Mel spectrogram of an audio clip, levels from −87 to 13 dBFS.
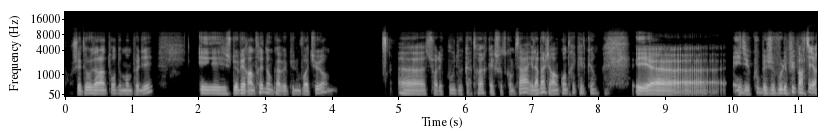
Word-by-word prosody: j'étais 100 +2 -1
aux 110 0 +1
alentours 105 +1 +2
de 100 - -10
Montpellier 100 - -4 0.7
et 110 -2 +1
je 95 - +3
devais 110 +1 +4
rentrer 100 +8 +1
donc 125 -5 -5
avec 95 -1 -3
une 100 - -8
voiture, 110 +8 -2 1.1
heu, 100 -2 +1
sur 90 -2 -3
les 95 - -7
coups 110 +3 -11
de 100 - -11
4:00 115 +1 -3
quelque 95 - -5
chose - - -1
comme 90 - -9
ça 130 +5 +2
et - - -3
là-bas 145 - +3
j'ai - - +2
rencontré 105 +3 -3
quelqu'un 125 -2 -8 0.6
et 100 -1 +7
heu 95 -2 +6 0.8
et - - 0
du 100 - 0
coup, 135 - -10
bah, 115 -4 -2
je 105 0 +2
voulais 115 +2 -1
plus - - 0
partir. - - +7
105 Hz, 200 wpm, -25 LUFS, 95-115 Hz, 1.1 s, et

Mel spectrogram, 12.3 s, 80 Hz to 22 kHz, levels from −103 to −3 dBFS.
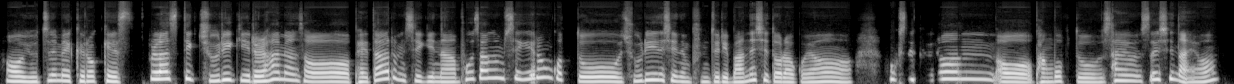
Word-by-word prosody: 어 225 -1 +4
요즘에 245 +5 0
그렇게 230 -1 +1
쓰 - - -12 0.2
플라스틱 330 -1 +3
줄이기를 250 -2 +2
하면서 215 -10 +2
배달 275 - +1
음식이나 215 - -2
포장 350 - 0
음식 355 -3 -2
이런 400 +4 0
것도 215 - +2
줄이시는 245 -3 -1
분들이 205 0 -2
많으시더라고요. 200 -3 0 0.4
혹시 315 -2 -6 0.2
그런 325 +2 -1
어 200 -2 +3
방법도 200 -2 -3
사용 255 +1 -2
쓰시나요? 250 - -2
235 Hz, 295 characters per minute, -19 LUFS, 205-300 Hz, 0.4 s, 어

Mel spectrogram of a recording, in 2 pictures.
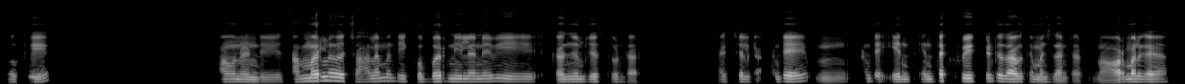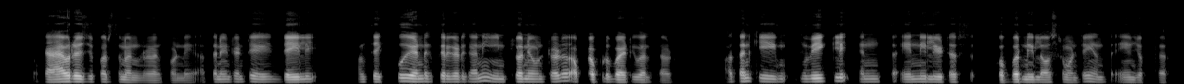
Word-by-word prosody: Okay. 115 0 -3 1.8
అవునండి. 120 -3 -3 0.3
సమ్మర్‌లో 160 +8 +4 0.2
చాలామంది 140 +3 -5
కొబ్బరి 135 +3 0
నీళ్లనేవి 135 +2 -1 0.5
కన్‌జ్యుమ్ 120 +1 0
చేస్తూ 120 0 -3
ఉంటారు 115 - -9 0.8
యాక్చువల్‌గా. 120 +1 -7
అంటే 130 +3 +5 0.3
హ్మ్, 105 -1 -11 0.2
అంటే 140 - -4 0.2
ఎం 125 - -1 0.2
ఎంత 120 +1 -6 0.2
ఫ్రీక్వెంట్‌గా 145 0 +3
తాగితే 125 +2 +5
మంచిదంటారు? 105 -3 -6 0.2
నార్మల్‌గా, 125 +4 +3 0.7
ఒక - - -22 0.2
అవరేజ్ 130 -1 +7
పర్సన్ 120 -2 -3
ఉన్నాడనుకోండి, 100 -1 -9
అతనేంటంటే, 125 +2 -4 0.3
డైలీ 120 +2 +6 0.5
అంత 120 - -12
ఎక్కువ 150 +2 +4
ఎండకు 130 0 0
తిరగడు 130 -1 +1
కానీ, 165 +6 -1
ఇంట్లోనే 130 +1 +2
ఉంటాడు. 130 +5 0
అప్పుడప్పుడు 115 - -1
బయటికి 110 +1 +2
వెళ్తాడు. 100 -2 -11 0.6
అతనికి 145 -1 +1 0.5
వీక్‌లీ 145 +3 +5 0.2
ఎంత 130 0 -10 0.2
ఎన్ని 130 +1 -1
లీటర్స్ 115 0 -2 0.3
కొబ్బరి 120 0 +3
నీళ్లు 115 -1 0
అవసరం 110 0 -8
అంటే 120 - -9
ఎంత 110 0 -13 0.2
ఏం 110 - -5
చెప్తారు? - - -13
125 Hz, 120 wpm, -27 LUFS, 115-135 Hz, 1.8 s, అవరేజ్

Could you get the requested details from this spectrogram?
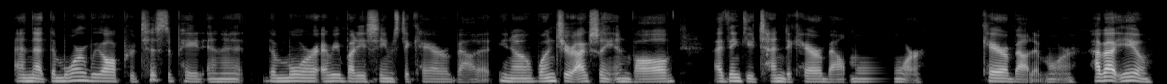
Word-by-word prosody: and 150 0 -1
that 140 -2 +1
the 155 - -2
more 180 +5 +1
we 160 -2 -3
all 145 -1 +4
participate 135 0 -5
in 130 0 -6
it, 130 -1 -5 0.2
the 150 -2 -5
more 150 0 +1
everybody 145 -1 0
seems 135 -1 0
to 120 - -6
care 125 0 -6
about 110 -2 -8
it, - - -10
you 155 -3 -3
know? 140 0 0
Once 155 +3 +2
you're 150 - +3
actually 140 -1 +4
involved, 135 +2 +1 0.4
I 140 - +1
think 155 0 0
you 135 - -3
tend 140 +2 0
to 120 - -3
care 130 0 +1
about 120 -1 -4
more, 130 -1 -7 0.6
care 145 -2 +5
about 125 -2 0
it - - -8
more. - - -9
How 170 - +5
'bout 180 -4 +9
you? 160 -8 +2
140 Hz, 195 wpm, -24 LUFS, 130-150 Hz, 0.6 s, bout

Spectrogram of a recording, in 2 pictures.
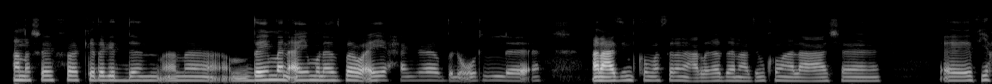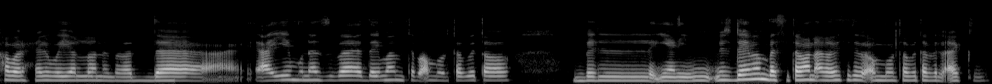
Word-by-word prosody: أنا 200 -1 +3
شايفة 200 0 -1
كده 195 0 0
جدًا، 190 -1 -2
أنا 185 -1 -4
دايمًا 195 - +4
أي 195 0 +2
مناسبة، 190 0 +1
أو 185 -2 +4
أي 195 +1 +1
حاجة 185 0 -8
بنقول 180 0 -7 1.1
أنا 180 0 +11
عازمكم 190 +2 +3
مثلًا 185 0 -7
على 165 -4 -5
الغدا، 175 +1 -5
أنا 175 -1 -4
عازمكم 175 +3 -9
على 175 -2 -4
العشا. 170 +1 -4 0.8
آآ، 180 +1 -1
في 205 +2 -6
خبر 200 -2 +2
حلو 190 0 -4
يالّا 190 0 -1
نتغدى، 175 0 -3 1.1
أي 195 +4 0
مناسبة 200 0 0
دايمًا 195 +1 -2
بتبقى 200 0 -3
مرتبطة 190 +1 -3 0.6
بال 180 +2 -2 0.5
يعني 170 +1 +1 0.3
مش 200 +1 -1
دايمًا، 230 +4 +6
بس 205 -1 +4
طبعًا 205 +1 +6
أغلبيتها 195 +2 +1
بتبقى 205 -2 +1
مرتبطة 190 0 -2
بالأكل. 180 -1 -3
190 Hz, 125 wpm, -25 LUFS, 180-195 Hz, 1.1 s, أنا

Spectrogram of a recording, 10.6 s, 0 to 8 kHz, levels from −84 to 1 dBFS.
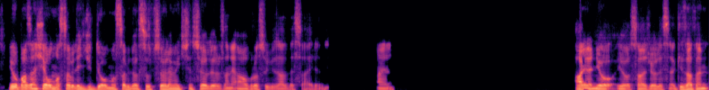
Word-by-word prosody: Yo, 170 -2 +5
bazen 155 +2 +4
şey 165 0 +5
olmasa 155 0 +2
bile, 105 -7 +2
ciddi 110 +3 -1
olmasa 120 0 +1
bile, 100 -2 0
sırf 115 +2 -3
söylemek 110 -1 +1
için 110 -1 -4
söylüyoruz, 90 -5 -1
hani, 90 -1 -5
"A! 95 -1 -4
Burası 90 -2 -4
güzel" 85 -1 -8
vs. - - -10 0.2
diye. - - -13 0.9
Aynen. 80 +2 -8 2.7
Aynen. 115 -3 +3
Yo, 110 -1 +2
yo, 95 -4 -2
sadece 95 +1 -2
öylesine 90 0 -3
ki 110 +1 -1
zaten 105 -2 +1
105 Hz, 145 wpm, -21 LUFS, 90-115 Hz, 2.7 s, Yo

